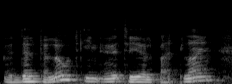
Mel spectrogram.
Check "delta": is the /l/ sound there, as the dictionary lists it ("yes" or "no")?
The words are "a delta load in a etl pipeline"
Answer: yes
